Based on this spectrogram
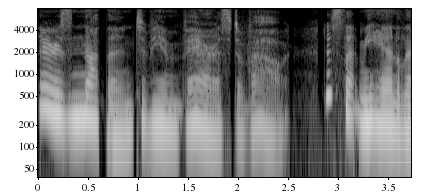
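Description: Lively intonation runs through an unforced reading voice, with the background quiet.

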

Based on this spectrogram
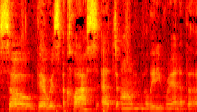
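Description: A woman with a New York accent and a very deep, low pitch, fairly even intonation, audible room echo and noticeable background noise. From Queens, New York. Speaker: yoga teacher. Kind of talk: interview. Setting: home yoga studio.

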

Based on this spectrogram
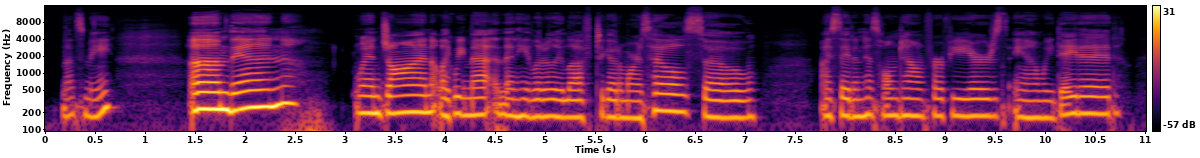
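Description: Here a woman with a dark, mellow tone speaks at a fairly slow pace with ordinary pitch variation. The recording is very clean, the background silent. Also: medium pitch for a woman. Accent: Southern US. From US South, South Carolina. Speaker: podcast guest, host's wife. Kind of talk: casual chat.

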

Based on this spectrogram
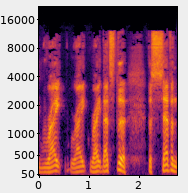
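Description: Using an ordinary speaking voice, a man talks at a moderate pace and medium pitch with ordinary pitch variation, in a dry, close sound with no echo and a quiet background. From Newfoundland, Canada. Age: 40s. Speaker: podcast host, automotive journalist. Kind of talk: casual interview.

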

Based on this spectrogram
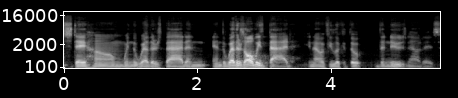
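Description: This man's pitch is very deep and low. He speaks at a moderate pace. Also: very clean recording, silent background. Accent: American. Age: 40s. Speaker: activist. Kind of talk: interview.

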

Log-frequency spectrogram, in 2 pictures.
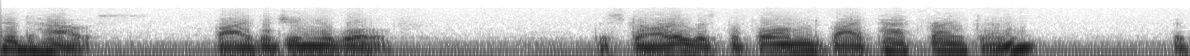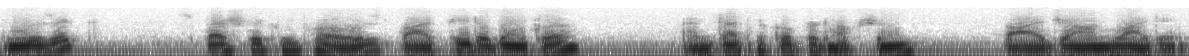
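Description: A man with a very deep, low voice speaks at a moderate pace, his loudness very even while his pitch swings very widely. Long pauses come often, and noticeable background noise runs underneath. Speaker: radio announcer. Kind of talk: archive radio drama announcement and narration.

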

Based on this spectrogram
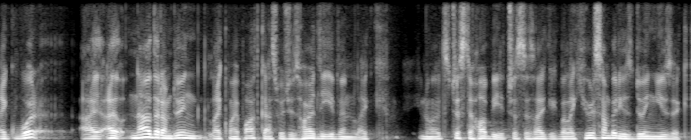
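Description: A man's dark, mellow voice at medium pitch with an Arabic accent, ordinary pitch variation and a very fast pace, on a very clean recording with a silent background. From Jordan. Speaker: podcast host. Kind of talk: casual interview. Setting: studio.

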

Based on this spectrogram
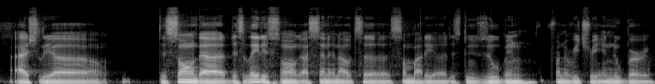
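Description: A man talks at a very fast pace in a New York accent, his pitch very deep and low. His tone is dark and mellow, and his intonation stays monotone and flat. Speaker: rapper. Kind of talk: casual interview.

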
